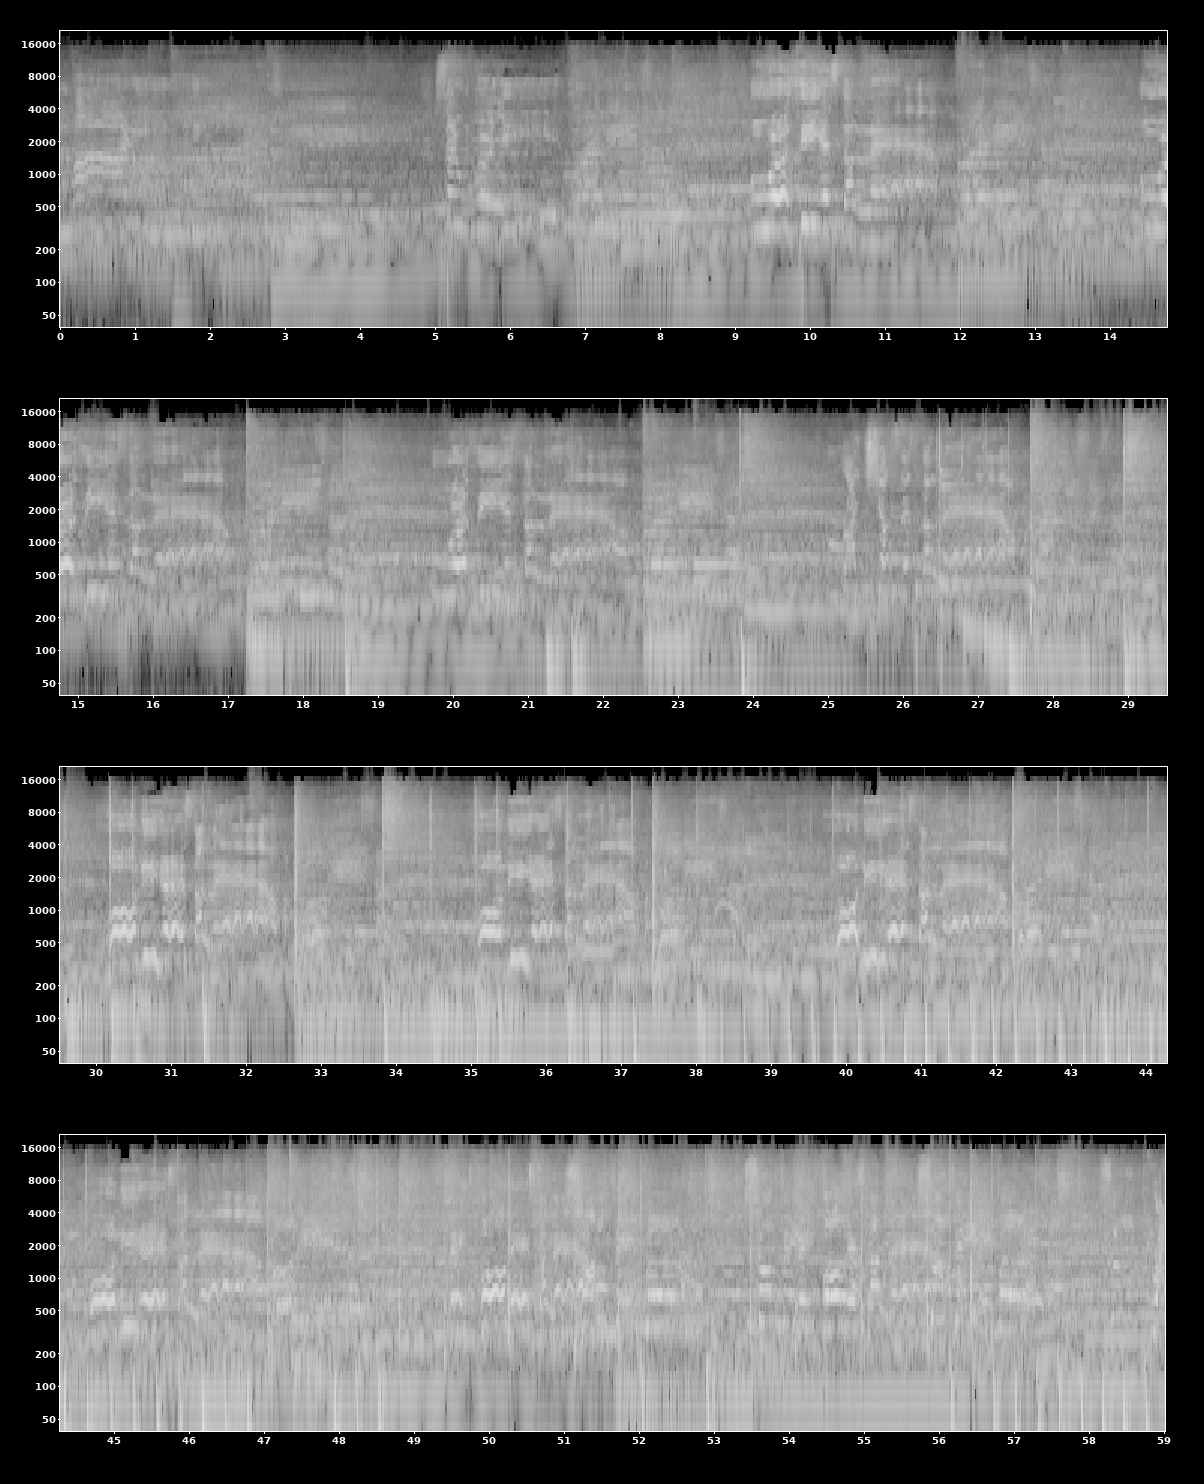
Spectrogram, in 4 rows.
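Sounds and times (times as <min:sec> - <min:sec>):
person singing with vibrato: 0:04.9 - 0:08.3
band holding low chords: 0:17.2 - 0:59.0.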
